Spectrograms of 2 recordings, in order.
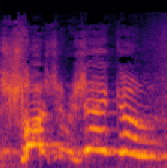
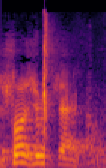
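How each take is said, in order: First: High, drawn-out indignant taxi driver; mimicking driver. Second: Said in the usual way. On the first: Imitating the upset cabbie as he snaps the fare back. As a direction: squeal the price like the offended driver. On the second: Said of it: "He said, "Shloshim shekel".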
